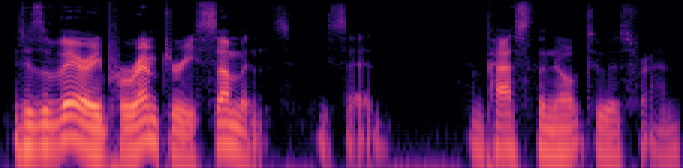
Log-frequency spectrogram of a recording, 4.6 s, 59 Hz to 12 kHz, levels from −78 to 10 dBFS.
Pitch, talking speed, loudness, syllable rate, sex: 110 Hz, 200 wpm, -18 LUFS, 5.7 syllables/s, male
